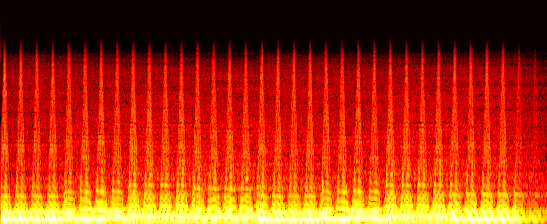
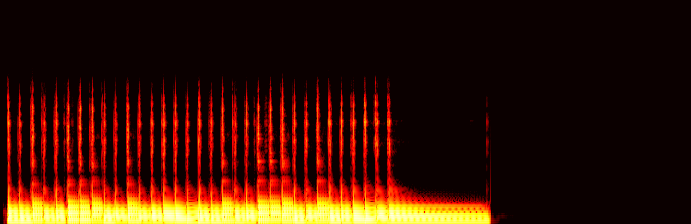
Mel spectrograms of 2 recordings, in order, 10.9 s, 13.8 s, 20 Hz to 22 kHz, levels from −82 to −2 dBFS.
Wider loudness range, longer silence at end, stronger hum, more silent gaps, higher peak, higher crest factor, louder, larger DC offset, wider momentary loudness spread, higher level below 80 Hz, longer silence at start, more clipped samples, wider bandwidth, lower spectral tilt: second, 1 LU vs 10 LU; second, 0 s vs 4.05 s; neither; neither; about the same, 0 dBFS vs 0 dBFS; about the same, 10 dB vs 12 dB; about the same, -11 LUFS vs -13 LUFS; neither; second, 2 LU vs 6 LU; about the same, -18 dBFS vs -20 dBFS; second, 0 s vs 0.15 s; neither; first, 9.2 kHz vs 4.5 kHz; second, -7.5 dB/octave vs -11.5 dB/octave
